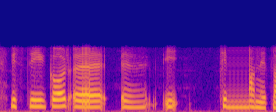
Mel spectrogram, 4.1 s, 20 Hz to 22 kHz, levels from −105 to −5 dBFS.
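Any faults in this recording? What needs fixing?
Packet loss with last packet repeated shows up at 1.24 to 1.34 s (100 ms) and again at 3.42 to 3.74 s (320 ms). Each time the same short slice of speech is replayed out of step with the pitch, and the longer run buzzes at about 50 Hz, which fits 20 ms packets. A plain dropout would leave silence, whereas this leaves a robotic stutter. Over the G.711 telephone coding, band-limited to 4 kHz, this should be fixed by adding jitter buffering and proper loss concealment or forward error correction.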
